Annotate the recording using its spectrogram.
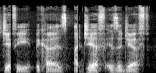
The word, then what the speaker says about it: GIF: It is GIF. – I say GIF. My sister always says, choosy tumblers, choose GIF. – The creator of the GIF said that it is pronounced GIF. So therefore, it is GIF.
